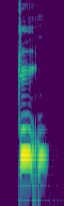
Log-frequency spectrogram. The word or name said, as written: dyn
